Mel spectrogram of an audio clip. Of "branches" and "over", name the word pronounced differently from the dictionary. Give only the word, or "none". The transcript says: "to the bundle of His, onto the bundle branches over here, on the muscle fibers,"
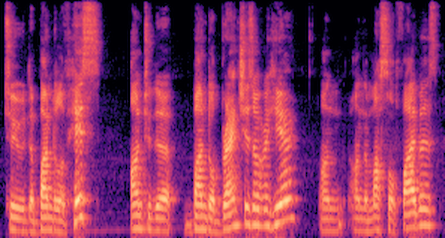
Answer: none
